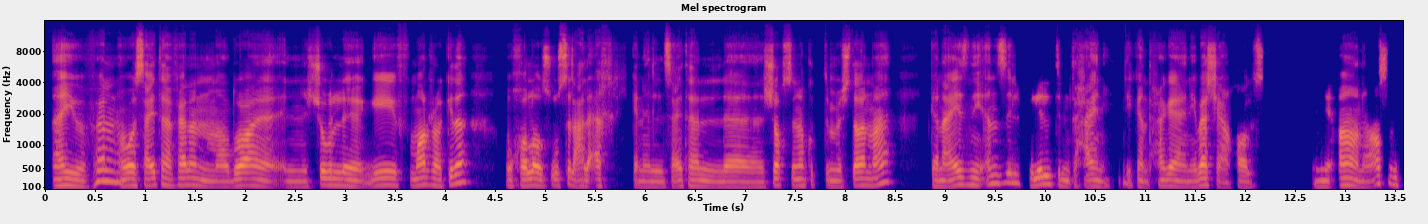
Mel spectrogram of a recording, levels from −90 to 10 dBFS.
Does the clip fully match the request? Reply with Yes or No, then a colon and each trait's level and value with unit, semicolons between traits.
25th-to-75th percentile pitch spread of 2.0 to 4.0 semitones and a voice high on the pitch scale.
No: average, 3.6 semitones; medium, 140 Hz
